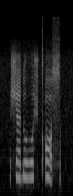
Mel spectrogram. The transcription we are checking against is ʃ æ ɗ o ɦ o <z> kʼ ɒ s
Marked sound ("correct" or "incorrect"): incorrect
